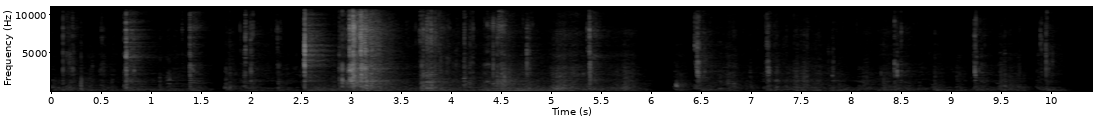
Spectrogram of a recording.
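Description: Close-miked eating sounds: wet chewing and mouth clicks, with a louder crackling crunch about three seconds in from a bite of crisp fried cassava cracker (opak).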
